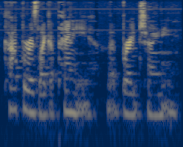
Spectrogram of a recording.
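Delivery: usual speaking voice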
